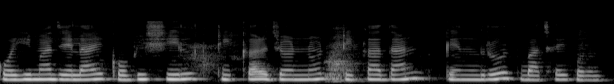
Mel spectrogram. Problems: constant background noise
